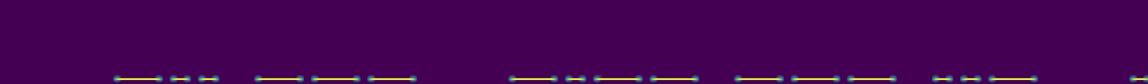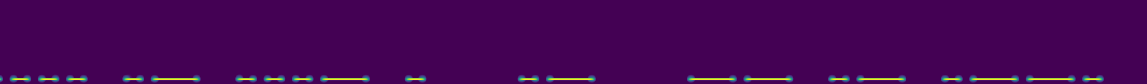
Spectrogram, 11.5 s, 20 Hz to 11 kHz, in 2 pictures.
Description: Morse code, heard as a keyed tone, about 17 wpm, 700 Hz. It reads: DO YOU HAVE A MAP
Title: Sentences from Top 1000 Words - Review Part 2 - 17wpm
